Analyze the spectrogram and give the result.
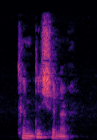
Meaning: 1. Anything that improves the condition of something 2. Hair conditioner 3. Fabric conditioner; fabric softener 4. Someone who trains athletes or racehorses
- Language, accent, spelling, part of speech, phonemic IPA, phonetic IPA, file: English, Southern England, conditioner, noun, /kənˈdɪʃənə/, [kənˈdɪʃnə], LL-Q1860 (eng)-conditioner.wav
